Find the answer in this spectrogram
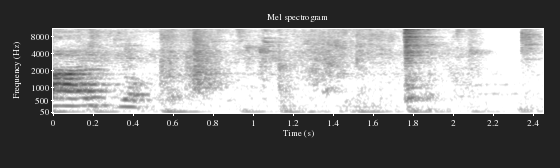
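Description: Water running from a kitchen tap, with a short dish knock near the end.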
